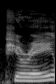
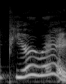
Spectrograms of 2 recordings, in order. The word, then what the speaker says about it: Pierre: is pierre eh yeah puree like yes it's spelled pierre but they say puree right the brazilians yeah they pronounce it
